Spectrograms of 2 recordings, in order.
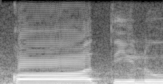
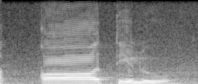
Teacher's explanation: ये क़ाफ़ हुरूफ़ मुश्तालिया है और अलिफ़ से पहले यहाँ पर ज़बर भी है, तो इसको हम मोटा पढ़ेंगे।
